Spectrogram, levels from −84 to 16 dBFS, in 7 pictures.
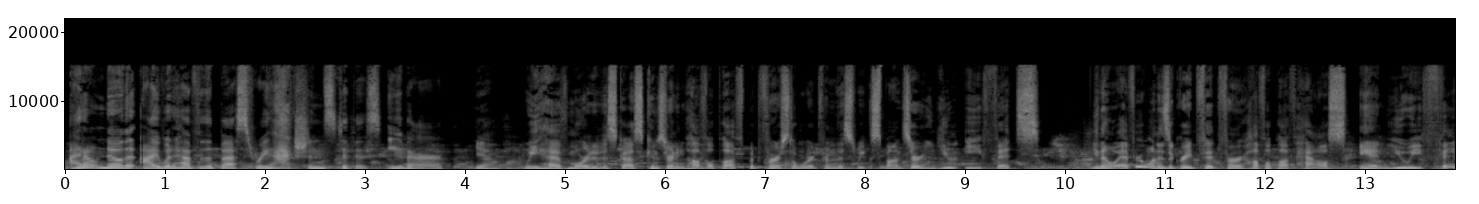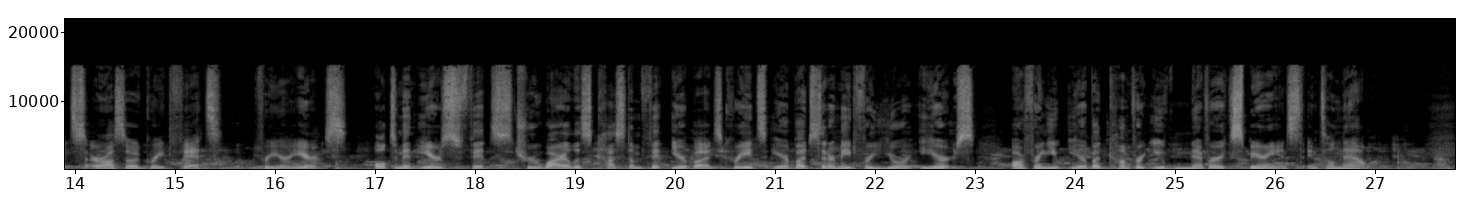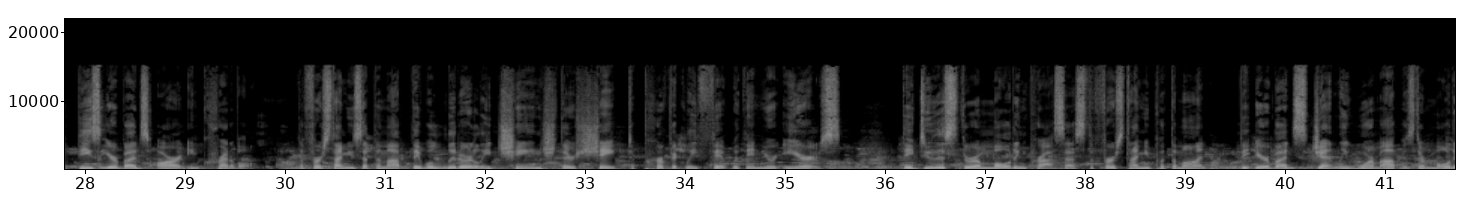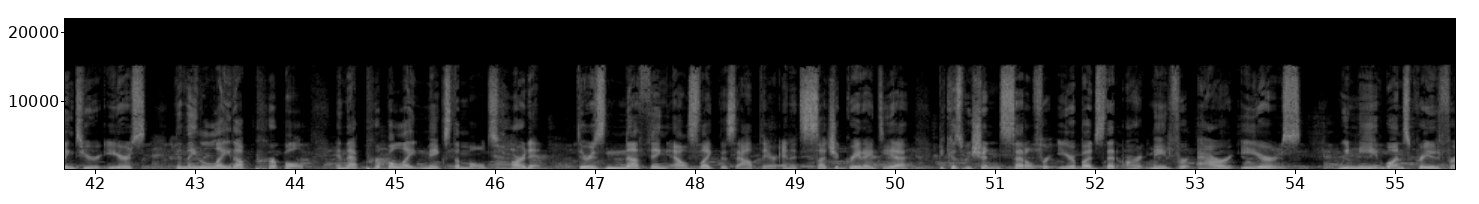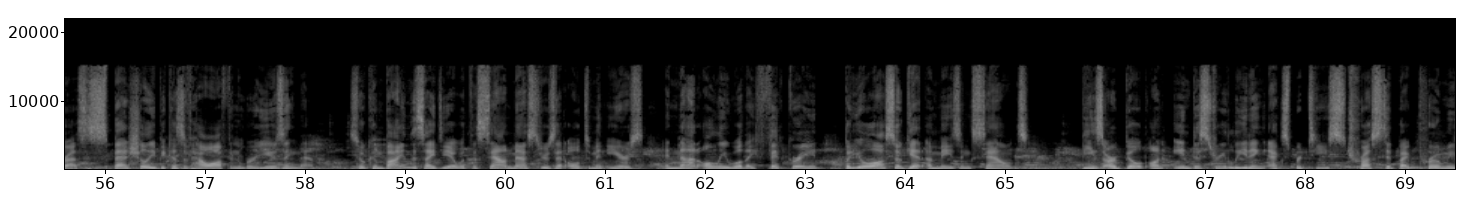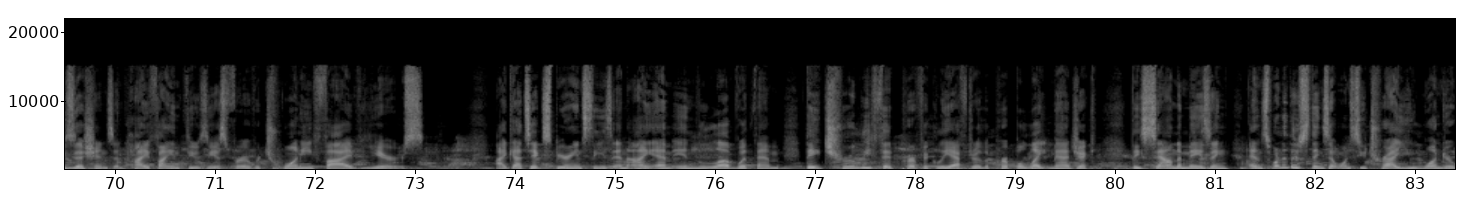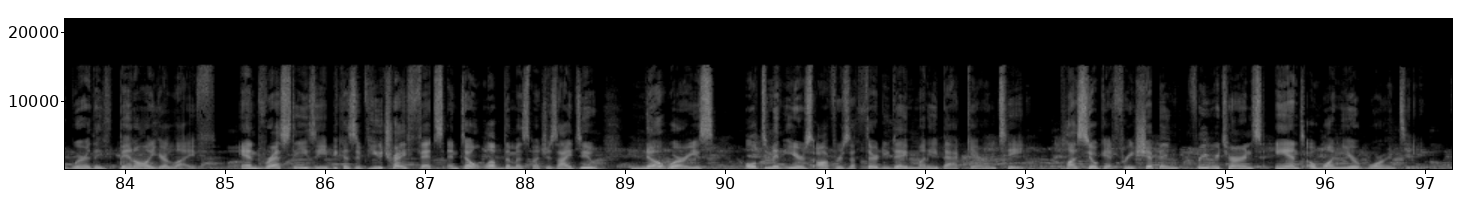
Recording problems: background chatter; noticeable; throughout; 3 voices, 15 dB below the speech

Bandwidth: 15 kHz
